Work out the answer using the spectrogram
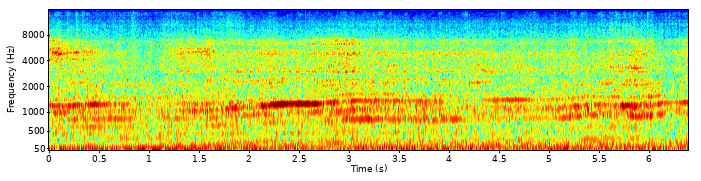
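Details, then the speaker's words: Massey Ferguson tractor hydrostat with auto throttle; auto throttle raises engine rpm to prevent stalling, steady diesel drone rising gradually in pitch with no knocks; normal engine speed-up. "can hear that engine revving up see the RPMs on the dash then it automatically comes fight so if you need to boot somewhere quickly and it's slow down and do work you can do that"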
